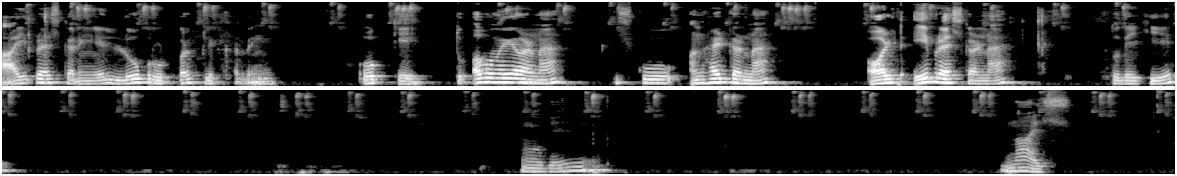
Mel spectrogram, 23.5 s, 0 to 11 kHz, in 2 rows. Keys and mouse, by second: 7.6-9.2 drag.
